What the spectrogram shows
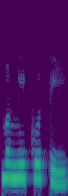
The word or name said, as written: mengikuti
